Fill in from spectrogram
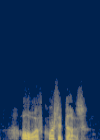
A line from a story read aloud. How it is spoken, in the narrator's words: Kitiara said with a chuckle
